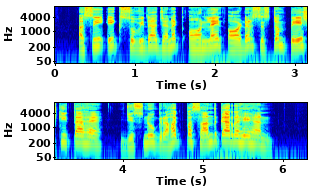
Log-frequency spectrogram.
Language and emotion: Punjabi, happy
